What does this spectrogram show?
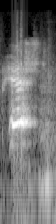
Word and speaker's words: Pished: That's Philip, and this is Laura, and we are Pished Paranormal Investigations with 3 P's, PPI. We're out of Not Fort pissed, Scott. like I said. It rhymes with fish. It rhymes with fish, but it's Pished.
